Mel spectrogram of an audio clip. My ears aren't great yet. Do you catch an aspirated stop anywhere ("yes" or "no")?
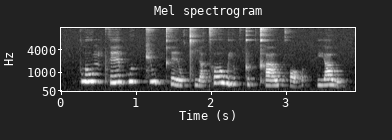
yes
